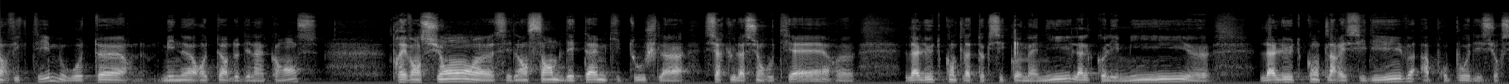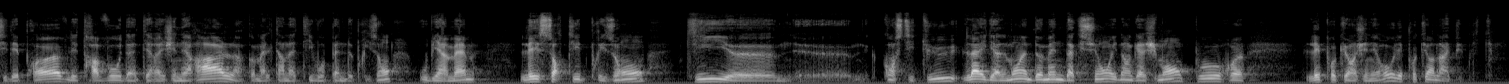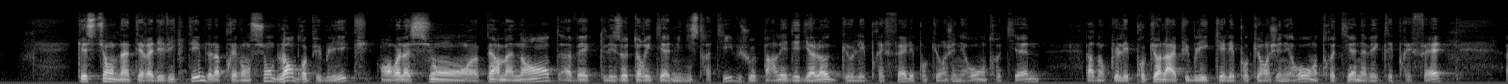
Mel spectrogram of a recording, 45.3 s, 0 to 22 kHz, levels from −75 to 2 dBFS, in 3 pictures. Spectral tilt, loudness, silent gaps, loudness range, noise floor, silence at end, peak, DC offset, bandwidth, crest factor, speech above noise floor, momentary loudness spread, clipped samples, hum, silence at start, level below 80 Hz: -4 dB/octave; -24 LUFS; none; 5 LU; -50 dBFS; 0.2 s; -4 dBFS; under 0.1%; 12 kHz; 20 dB; 26 dB; 13 LU; under 0.1%; none; 0 s; -54 dBFS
